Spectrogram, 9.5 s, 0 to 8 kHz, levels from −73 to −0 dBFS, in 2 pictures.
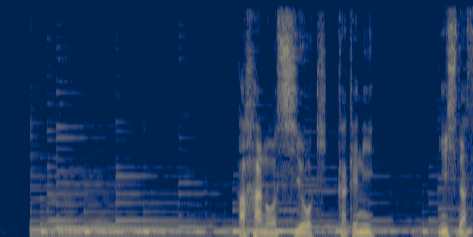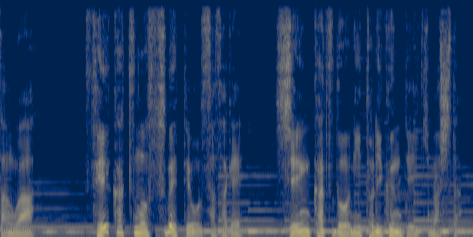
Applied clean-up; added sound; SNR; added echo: none; none; none; none.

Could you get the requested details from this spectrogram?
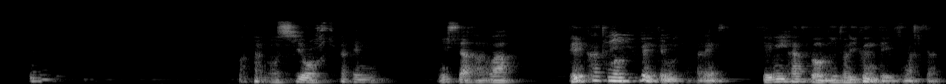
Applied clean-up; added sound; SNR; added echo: neural mask model DeepFilterNet 3.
